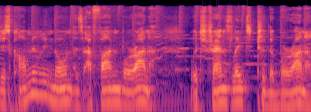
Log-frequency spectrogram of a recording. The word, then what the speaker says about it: Borana: in Ethiopia and Kenya borana is pronounced Boron with the final vow being silent and refers to the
